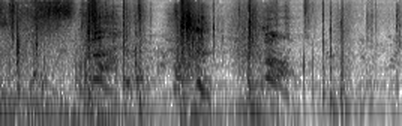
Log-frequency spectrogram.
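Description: Heavy blows land in a scuffle.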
